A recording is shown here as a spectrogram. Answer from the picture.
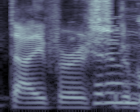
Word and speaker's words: diverse: Diverse도 이게 diverse라고 읽기도 하고 diverse라고 읽기도 하죠. 네. What do you prefer? I say diverse. Diverse. 약간 미국이 diverse로 많이 하는 것 같고 영국이 diverse로 많이 하는 것 같은데 근데 실제 두 발음이 공존한다고 봐야 되죠.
